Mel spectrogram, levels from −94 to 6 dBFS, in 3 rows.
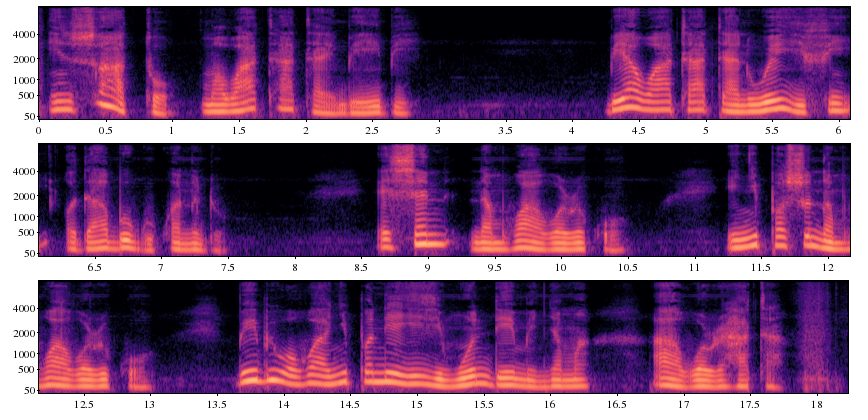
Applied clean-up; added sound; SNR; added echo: none; none; none; none.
